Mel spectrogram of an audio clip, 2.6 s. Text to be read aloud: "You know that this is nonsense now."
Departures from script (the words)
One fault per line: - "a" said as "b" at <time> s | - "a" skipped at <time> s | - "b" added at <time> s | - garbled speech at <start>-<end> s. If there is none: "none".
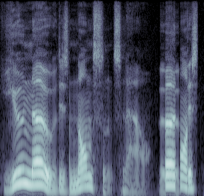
- "that this" skipped at 0.7 s
- garbled speech at 2.0-2.5 s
